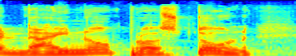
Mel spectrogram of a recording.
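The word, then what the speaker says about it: Dinoprostone: पहला एग्जाम्पल है आपका डाइनोप्रोस्टोन। स्पेलिंग की अगर आप बात करोगे तो ऐसे काट करके हम उसको बोल सकते हैं डाइनो DINO, प्रोस्टोन PROSTONE।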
